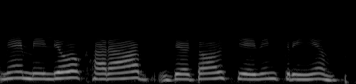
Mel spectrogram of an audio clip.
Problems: background sounds at intervals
